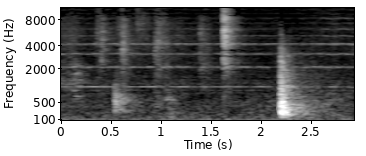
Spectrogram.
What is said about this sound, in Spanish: En la azotea la puerta se abre y se cierra por el viento de manera constante.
